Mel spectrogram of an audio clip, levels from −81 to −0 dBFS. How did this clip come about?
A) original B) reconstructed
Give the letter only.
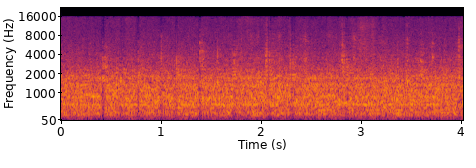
A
